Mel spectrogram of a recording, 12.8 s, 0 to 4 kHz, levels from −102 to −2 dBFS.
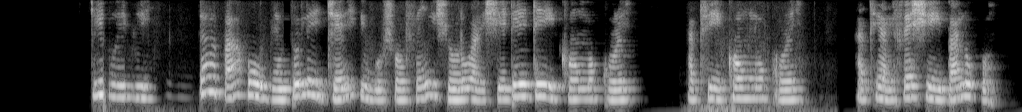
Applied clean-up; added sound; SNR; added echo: neural mask model DeepFilterNet 3.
